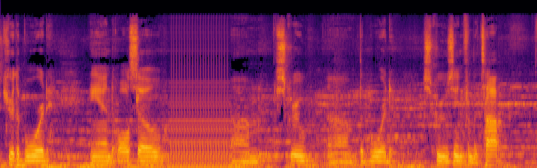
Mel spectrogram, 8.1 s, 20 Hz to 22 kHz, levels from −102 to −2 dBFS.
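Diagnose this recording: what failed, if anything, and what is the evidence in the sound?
System hang loop at the driver or buffer stage. A stalled ring buffer replays one 40 ms slice 22 times, 2.56 to 3.44 s: a 25 Hz buzz.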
